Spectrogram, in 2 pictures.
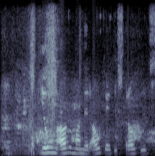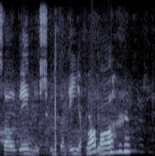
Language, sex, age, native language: Icelandic, male, 11, Icelandic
